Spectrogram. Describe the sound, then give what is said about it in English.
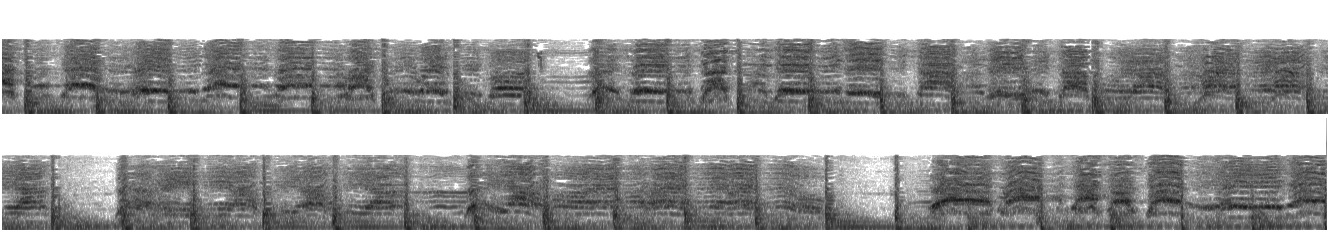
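A Crow Hop style northern powwow song: a group of singers in high, strained voices over a steady pounding drum, the chanting phrases broken by brief pauses before starting again. “This is in the Crow Hop style”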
